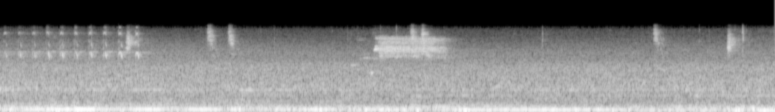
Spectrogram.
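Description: Wild birds chirping: a rapid run of repeated high notes in the first second and a half, a short burst about four seconds in, and a few single chirps after, over a steady low hum.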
